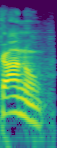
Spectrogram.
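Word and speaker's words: κανών: también instrumento de medición es una palabra griega que se escucha a sí mismo como en el español canon lo único que se escribe con k y probablemente tuvo su origen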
